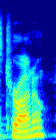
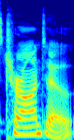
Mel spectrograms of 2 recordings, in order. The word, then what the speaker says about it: Toronto: If someone says Toronto, obviously you're not. I would say Toronto. Toronto. Yeah. It sounds like you throw an extra syllable in there.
